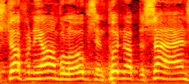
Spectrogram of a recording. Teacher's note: Notice how the former president dropped the letter G at the end of a word. · Term: working-class Southern accent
